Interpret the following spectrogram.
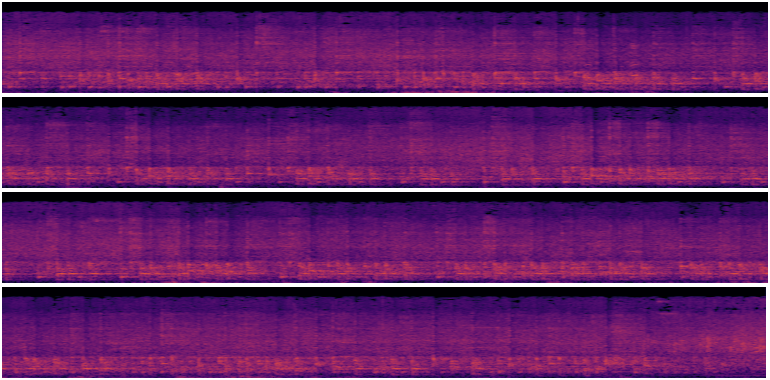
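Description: An ensemble of veenas and violins playing Carnatic music together, at an even loudness throughout.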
